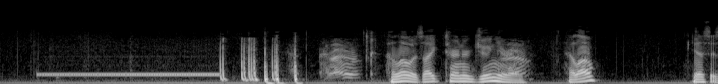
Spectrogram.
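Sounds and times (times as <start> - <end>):
telephone ringback tone on an outgoing call through an outside line: 0.4 - 2.2
speech: 3.6 - 6.0, 6.9 - 7.1.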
